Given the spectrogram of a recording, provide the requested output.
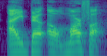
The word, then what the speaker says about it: Marfa: Marfa. Marfa. Yeah, Marfa. Not Martha. It's like Martha, but if you're saying you have a lisp.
